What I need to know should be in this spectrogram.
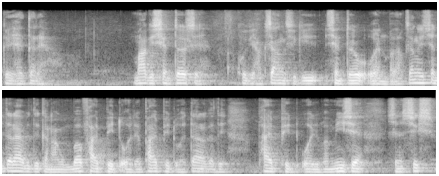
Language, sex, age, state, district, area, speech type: Manipuri, male, 45-60, Manipur, Thoubal, rural, spontaneous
